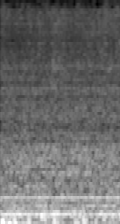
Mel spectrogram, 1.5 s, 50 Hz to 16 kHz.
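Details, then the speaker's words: GE AHTE06AAQ1 6000 BTU window air conditioner, Quingan compressor: a smooth, low, steady hum with a clean tone and no high-pitched whine or rattle. It is arguably the best-sounding compressor of the modern units compared; normal compressor hum. "So this is a pretty good sounding compressor in here, I'll give it that. The compressor sound is really nice."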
